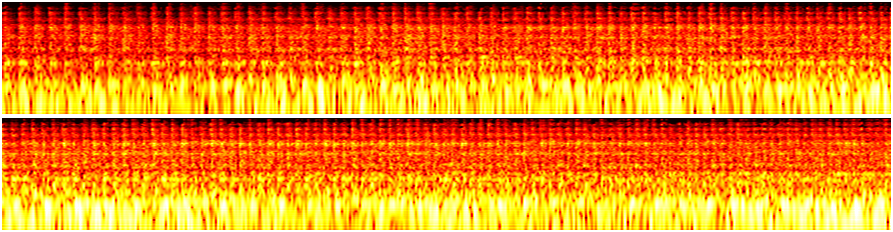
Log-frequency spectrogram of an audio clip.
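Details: Kenmore washer: loud rumbling with a rapid, somewhat uneven knock, about three to four a second, throughout the spin; worn clutch, repaired by removing motor, transmission and clutch.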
